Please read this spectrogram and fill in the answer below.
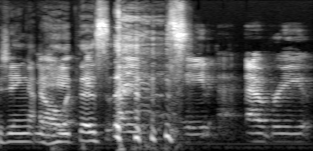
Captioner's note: laughing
